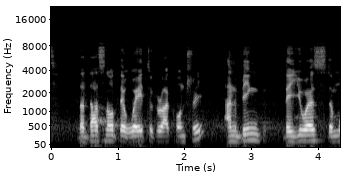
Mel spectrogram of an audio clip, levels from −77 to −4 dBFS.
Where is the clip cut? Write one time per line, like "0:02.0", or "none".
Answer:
0:02.6

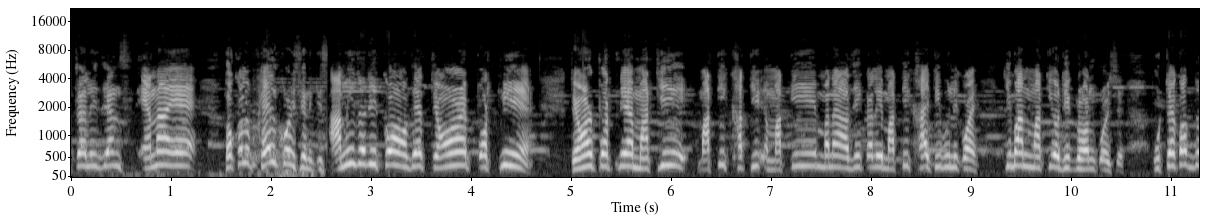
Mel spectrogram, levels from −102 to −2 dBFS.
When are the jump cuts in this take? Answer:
0:02.5

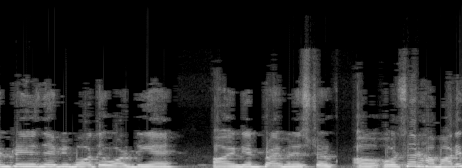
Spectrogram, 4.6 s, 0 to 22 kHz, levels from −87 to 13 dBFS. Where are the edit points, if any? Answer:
0:03.3

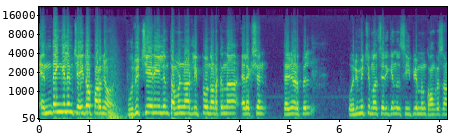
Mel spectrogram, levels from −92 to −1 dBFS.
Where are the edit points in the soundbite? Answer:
0:01.5

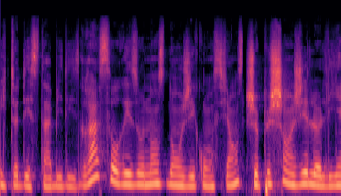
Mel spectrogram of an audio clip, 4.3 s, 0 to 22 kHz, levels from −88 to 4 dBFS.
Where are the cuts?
0:01.0
0:03.1

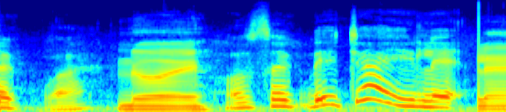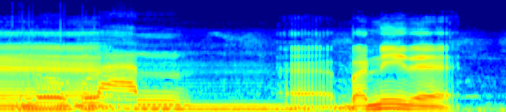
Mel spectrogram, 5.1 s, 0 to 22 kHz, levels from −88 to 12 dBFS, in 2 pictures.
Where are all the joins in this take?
0:03.9

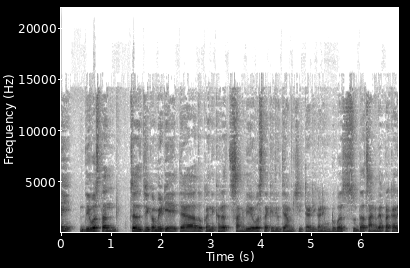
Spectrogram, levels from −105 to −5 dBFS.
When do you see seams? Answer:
none

